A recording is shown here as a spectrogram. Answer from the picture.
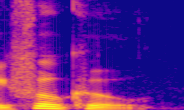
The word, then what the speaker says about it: Fuku: Boy, I hope I pronounced this correctly, Fuku. – Yes. F-U-K-U. Yep.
